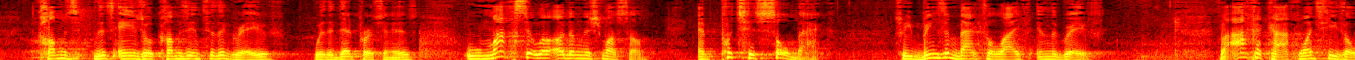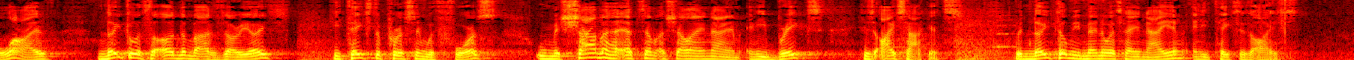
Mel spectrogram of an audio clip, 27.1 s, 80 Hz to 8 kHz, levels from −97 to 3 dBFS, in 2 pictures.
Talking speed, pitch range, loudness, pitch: 105 wpm, 120-155 Hz, -20 LUFS, 140 Hz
